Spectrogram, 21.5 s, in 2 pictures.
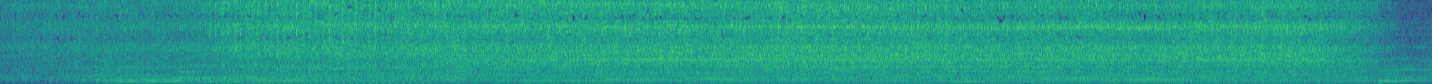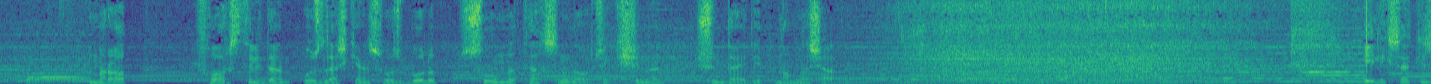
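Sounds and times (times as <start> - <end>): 
village water distributor's motorcycle engine in Samarqandlik village, Batken: 0.0 - 10.6, 17.2 - 20.9
speech: 12.3 - 17.7, 21.0 - 21.4.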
